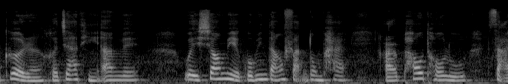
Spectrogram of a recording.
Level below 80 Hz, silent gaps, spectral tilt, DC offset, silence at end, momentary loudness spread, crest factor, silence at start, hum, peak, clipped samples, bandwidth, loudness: -52 dBFS; none; -5.5 dB/octave; under 0.1%; 0 s; 10 LU; 16 dB; 0 s; none; -14 dBFS; under 0.1%; 14.5 kHz; -29 LUFS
